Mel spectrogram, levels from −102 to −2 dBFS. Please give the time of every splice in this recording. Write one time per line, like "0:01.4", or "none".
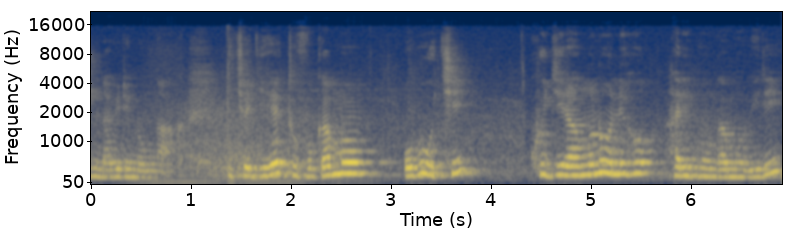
0:04.2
